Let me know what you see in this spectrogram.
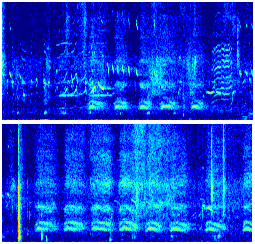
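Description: A bird calling in a steady series of harsh notes, about two or three a second, with lighter, higher twittering in the first few seconds. A single sharp click about halfway through is the loudest sound.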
